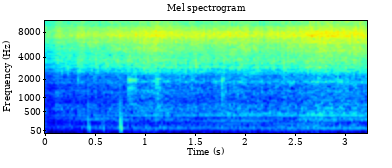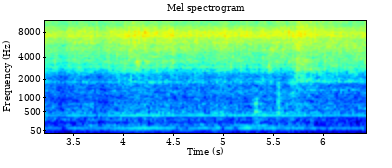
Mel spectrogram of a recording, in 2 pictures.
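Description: Turmeric-coated banana stem slices frying in hot mustard oil, a steady sizzling hiss.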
